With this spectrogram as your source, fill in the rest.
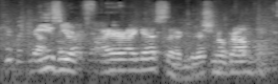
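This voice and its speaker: A man talks about his craft in an easygoing, explanatory way, with a ready laugh. He is recorded outdoors at a festival, with a crowd clearly heard behind him. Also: on the high side, fairly quick. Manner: relaxed, explanatory, laughs easily. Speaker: potter and kiln site host. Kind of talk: casual interview.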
